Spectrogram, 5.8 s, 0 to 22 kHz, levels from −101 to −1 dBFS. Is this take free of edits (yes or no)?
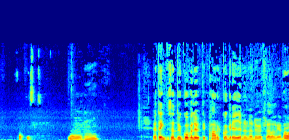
yes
